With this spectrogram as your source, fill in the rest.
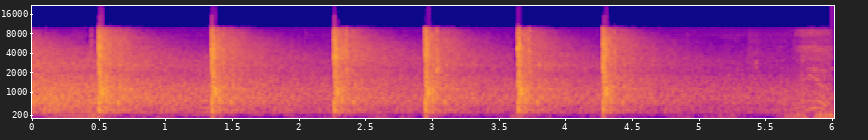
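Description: Seven sharp gunshots ring out in a slow, evenly spaced series outdoors, each crack trailing off in a short decay, with no talk between them.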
